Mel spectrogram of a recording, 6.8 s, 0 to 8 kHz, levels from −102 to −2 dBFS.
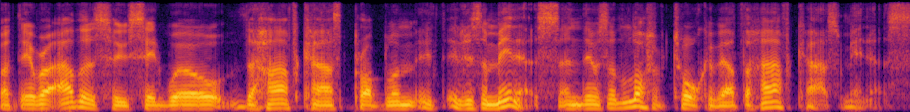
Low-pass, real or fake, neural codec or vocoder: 7.2 kHz; fake; vocoder, 44.1 kHz, 128 mel bands every 256 samples, BigVGAN v2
